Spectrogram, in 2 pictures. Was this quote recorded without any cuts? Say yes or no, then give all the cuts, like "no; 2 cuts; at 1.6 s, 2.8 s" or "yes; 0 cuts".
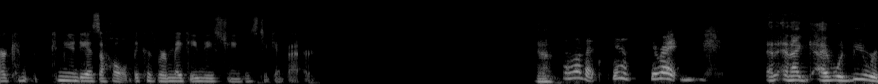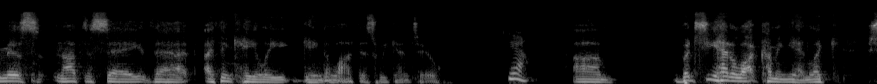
no; 1 cut; at 11.8 s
